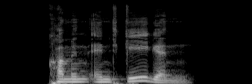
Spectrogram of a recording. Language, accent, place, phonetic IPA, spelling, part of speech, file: German, Germany, Berlin, [ˌkɔmən ɛntˈɡeːɡn̩], kommen entgegen, verb, De-kommen entgegen.ogg
- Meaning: inflection of entgegenkommen: 1. first/third-person plural present 2. first/third-person plural subjunctive I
